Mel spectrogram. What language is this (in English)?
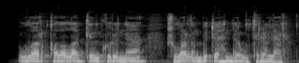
Bashkir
